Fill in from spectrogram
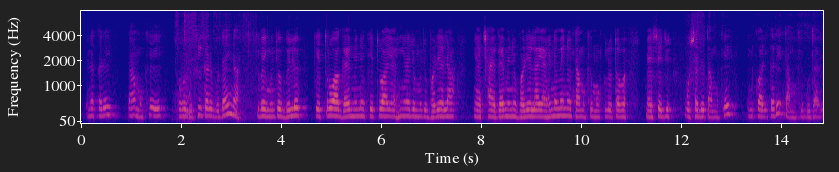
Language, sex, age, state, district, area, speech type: Sindhi, female, 60+, Gujarat, Kutch, urban, spontaneous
